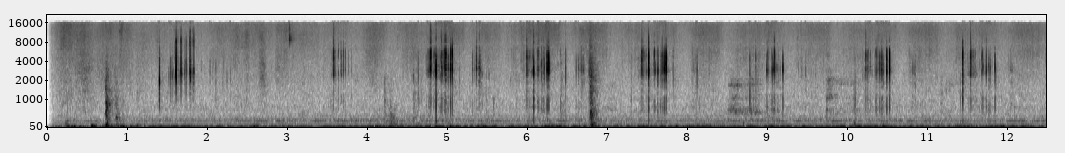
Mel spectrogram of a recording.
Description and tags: Recording of a crackling knee made with a Zoom H1 from 15cm away.
There was a fridge nearby so there is some noise/humm in the recording. Sorry about that.
bones, crackling, joints, knee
